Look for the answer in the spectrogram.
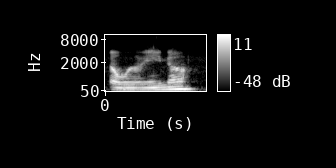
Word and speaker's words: Ilyena: It's spelled with two L's, but they keep saying it like there's two syllables there. Ilyena.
